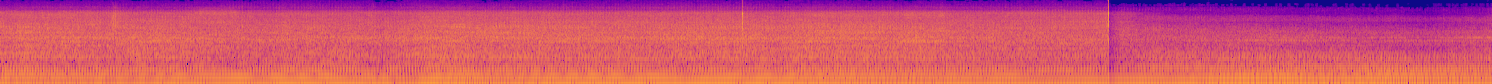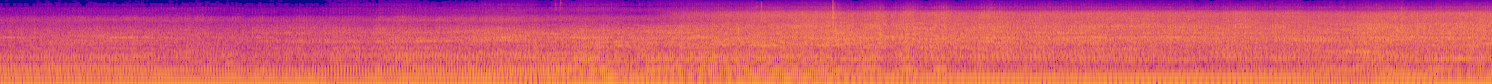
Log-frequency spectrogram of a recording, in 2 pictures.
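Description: ATV (four-wheeler) engine running while it is ridden along a trail, its pitch rising and falling with the throttle. There is one sharp click about eleven seconds in.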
